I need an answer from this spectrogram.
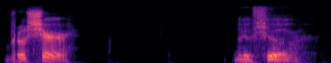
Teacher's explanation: this word here is pronounced brochure with the stress at the very end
